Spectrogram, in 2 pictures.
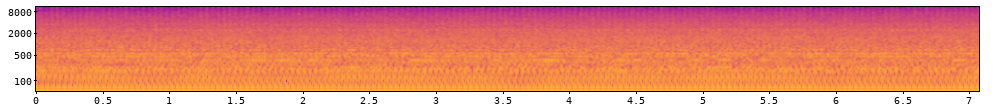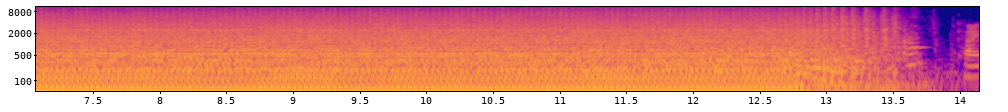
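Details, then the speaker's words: Briggs and Stratton 3.5 lawnmower from a job lot, primed and pull-started on the old spark plug: loud steady single-cylinder chatter at an even pace, no hunting or misfires, then winding down; runs well, needs only air filter cleaning. "runs absolutely sweet as a nut, which is good."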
